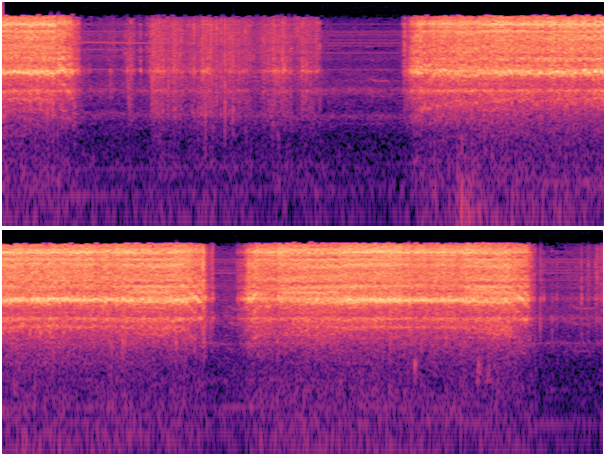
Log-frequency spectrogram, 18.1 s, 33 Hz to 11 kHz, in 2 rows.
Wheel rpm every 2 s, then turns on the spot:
120, 20, 10, 170, 220, 200, 130, 230, 100.
0-6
